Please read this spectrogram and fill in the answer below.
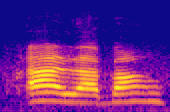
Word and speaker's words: à la banque: Donc je suis à, je suis à, puis à la banque, on prononce juste à la banque.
